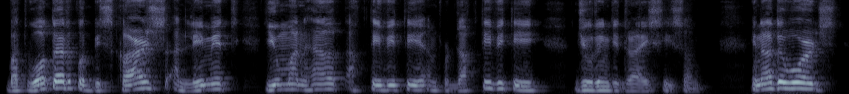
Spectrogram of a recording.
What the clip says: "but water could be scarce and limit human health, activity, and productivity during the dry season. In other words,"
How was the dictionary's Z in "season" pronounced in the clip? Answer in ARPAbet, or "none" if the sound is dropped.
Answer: S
